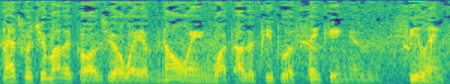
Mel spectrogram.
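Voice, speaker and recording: A man playing a gentle, earnest character in a 1970s radio drama, speaking in a measured, literate way. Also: lowish voice, slight background noise, natural voice. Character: gentle, earnest man drawn into a tragic tale. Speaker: radio drama actor and narrator. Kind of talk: 1970s radio drama acting, first-person narration. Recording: muffled 1970s radio broadcast, music behind.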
